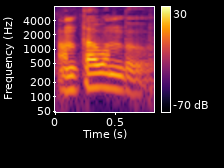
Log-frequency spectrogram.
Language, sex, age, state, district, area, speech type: Kannada, male, 30-45, Karnataka, Koppal, rural, spontaneous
